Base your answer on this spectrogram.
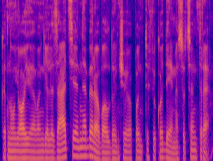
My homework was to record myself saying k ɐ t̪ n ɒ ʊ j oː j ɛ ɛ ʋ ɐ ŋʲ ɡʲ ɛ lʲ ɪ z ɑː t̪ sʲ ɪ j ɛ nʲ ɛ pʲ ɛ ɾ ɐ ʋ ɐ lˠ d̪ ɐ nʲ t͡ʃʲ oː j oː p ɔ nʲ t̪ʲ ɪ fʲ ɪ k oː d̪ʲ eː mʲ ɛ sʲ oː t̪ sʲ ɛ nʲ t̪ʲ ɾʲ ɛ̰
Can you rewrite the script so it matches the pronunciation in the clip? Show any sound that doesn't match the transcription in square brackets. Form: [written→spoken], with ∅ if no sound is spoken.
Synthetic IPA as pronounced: k ɐ t̪ n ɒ ʊ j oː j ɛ ɛ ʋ ɐ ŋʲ ɡʲ ɛ lʲ ɪ z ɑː t̪ sʲ ɪ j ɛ nʲ ɛ [pʲ→bʲ] ɛ ɾ ɐ ʋ ɐ lˠ d̪ ɐ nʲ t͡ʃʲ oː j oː p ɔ nʲ t̪ʲ ɪ fʲ ɪ k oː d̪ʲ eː mʲ ɛ sʲ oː t̪ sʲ ɛ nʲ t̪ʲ ɾʲ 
